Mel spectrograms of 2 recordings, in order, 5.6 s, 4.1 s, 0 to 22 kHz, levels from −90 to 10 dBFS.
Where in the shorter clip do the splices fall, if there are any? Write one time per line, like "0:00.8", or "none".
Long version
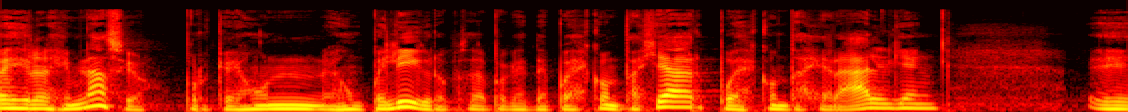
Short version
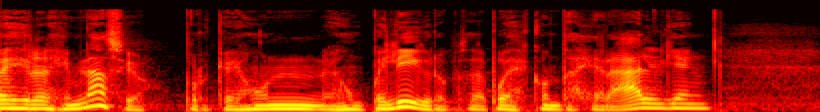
0:02.4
